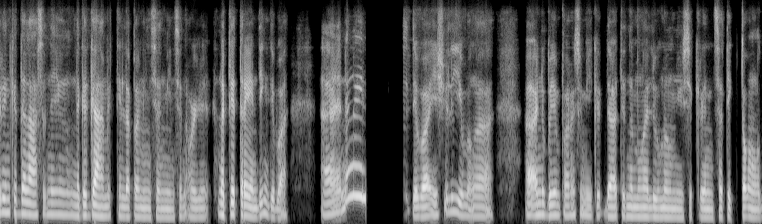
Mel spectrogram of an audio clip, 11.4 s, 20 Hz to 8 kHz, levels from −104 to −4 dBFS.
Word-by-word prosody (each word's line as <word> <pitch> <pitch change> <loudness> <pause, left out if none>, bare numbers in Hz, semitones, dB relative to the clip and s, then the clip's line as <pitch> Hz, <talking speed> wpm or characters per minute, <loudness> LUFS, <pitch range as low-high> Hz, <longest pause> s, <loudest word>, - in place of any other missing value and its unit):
rin 180 -1 +1
kadalasan 160 -4 +1
na 155 - -2
yung 145 -2 -4
nagagamit 135 -1 +3
nila 125 -1 0
paminsan-minsan 120 -1 -3
or 120 0 -3 0.2
nagte-trending 145 -1 +3
'di 120 -7 -4
ba - - -1 0.5
ah, 150 +1 +3
na 355 - +1
ngay 395 -1 +4 0.6
di - - -2
ba, 130 +1 +5
usually 175 +4 -1
yung 140 - -3
mga, 130 0 -2 0.5
ah, - - +5
ano 150 - +1
ba - - +2
'yon 145 - 0
parang 135 +1 -3
sumikat 70 - -4
dati 130 0 +1
na 125 - 0
mga 125 0 0
lumang 120 0 0
music 110 -1 -3
rin 115 -2 -1
sa 120 - -2
TikTok 115 -2 -1
130 Hz, 175 wpm, -23 LUFS, 120-150 Hz, 0.6 s, ba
